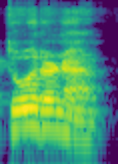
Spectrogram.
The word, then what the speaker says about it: Turna: Turna, and that's how I pronounce Turna, right?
